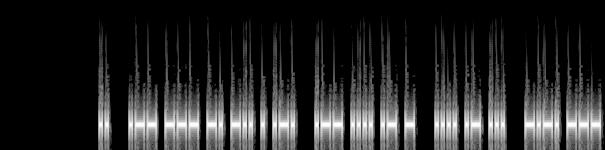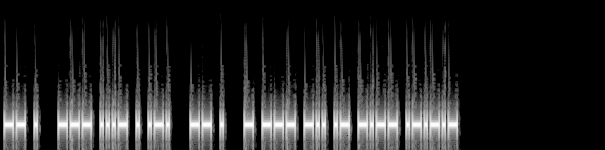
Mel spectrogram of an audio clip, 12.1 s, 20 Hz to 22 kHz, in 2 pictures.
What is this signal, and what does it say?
Morse code, heard as a keyed tone, about 37 wpm, 700 Hz. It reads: I WONDER WHAT HAS COME OVER ME TODAY.
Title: Sentences from Top 1000 Words - Review Part 4 - 40wpm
